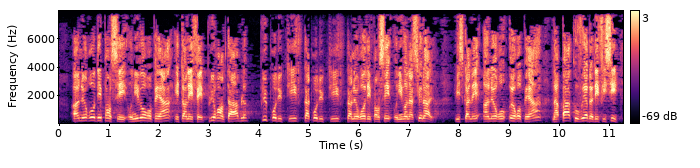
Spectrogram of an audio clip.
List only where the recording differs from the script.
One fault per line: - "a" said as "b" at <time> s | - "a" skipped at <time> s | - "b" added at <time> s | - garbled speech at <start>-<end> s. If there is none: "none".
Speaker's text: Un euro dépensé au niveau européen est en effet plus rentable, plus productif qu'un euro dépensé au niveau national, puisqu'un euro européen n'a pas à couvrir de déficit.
- "productif qu'un" added at 5.0 s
